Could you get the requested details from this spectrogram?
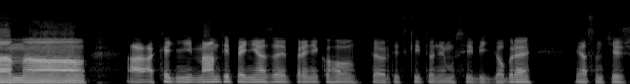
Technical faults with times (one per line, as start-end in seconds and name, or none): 0.00-0.73 microphone overload
1.02 microphone volume stepped down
